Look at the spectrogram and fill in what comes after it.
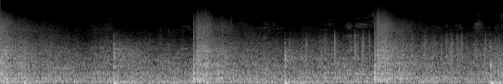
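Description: Aerial firework shells bursting: four sharp booms about two seconds apart, each trailing off in a long echoing rumble, with smaller pops and crackles between them.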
